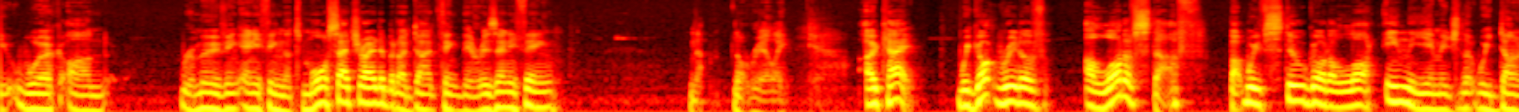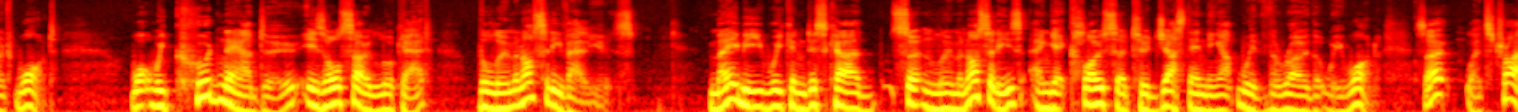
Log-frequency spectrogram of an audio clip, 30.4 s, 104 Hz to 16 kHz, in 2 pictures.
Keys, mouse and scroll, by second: 5.4-7.8 drag, 19.2 click, 29.3-30.3 drag.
